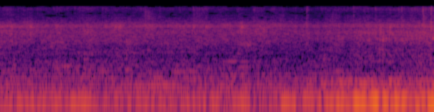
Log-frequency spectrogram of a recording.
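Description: Quiet background: a faint steady hiss with a low hum that grows louder near the end.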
